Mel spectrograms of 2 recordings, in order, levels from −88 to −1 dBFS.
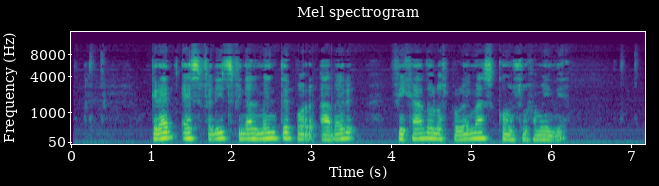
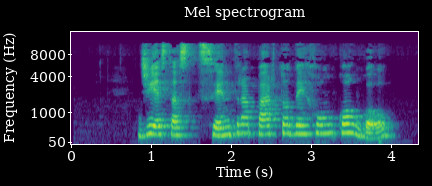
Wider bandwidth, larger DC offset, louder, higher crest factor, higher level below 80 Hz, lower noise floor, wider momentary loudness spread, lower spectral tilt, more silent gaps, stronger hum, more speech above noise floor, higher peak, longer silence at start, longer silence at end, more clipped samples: about the same, 11.5 kHz vs 11.5 kHz; neither; second, -22 LUFS vs -18 LUFS; about the same, 20 dB vs 18 dB; first, -50 dBFS vs -58 dBFS; second, -56 dBFS vs -66 dBFS; about the same, 9 LU vs 8 LU; first, -4.5 dB/octave vs -2 dB/octave; neither; neither; second, 34 dB vs 48 dB; about the same, -4 dBFS vs -2 dBFS; second, 0.25 s vs 0.85 s; first, 1 s vs 0.3 s; neither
